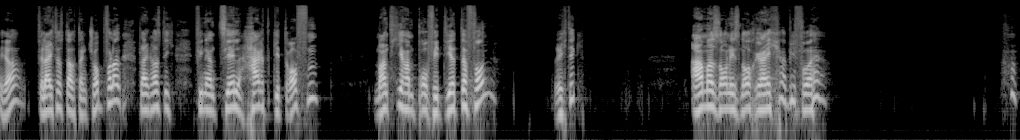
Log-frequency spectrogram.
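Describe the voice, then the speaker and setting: A fairly high-voiced man delivers a lively sermon, constantly checking in with his listeners through quick questions. He jumps from forceful, raised lines to hushed, quiet asides. The sound is close and dry. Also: no room sound. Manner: animated, peppers congregation with rhetorical questions; swings between loud emphatic bursts and quiet asides. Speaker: pastor.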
